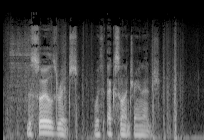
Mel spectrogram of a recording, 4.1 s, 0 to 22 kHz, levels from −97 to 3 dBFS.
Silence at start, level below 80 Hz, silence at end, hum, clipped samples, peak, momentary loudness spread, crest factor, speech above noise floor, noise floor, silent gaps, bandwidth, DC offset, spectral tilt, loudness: 0.15 s; -48 dBFS; 0.2 s; none; under 0.1%; -4 dBFS; 20 LU; 20 dB; 26 dB; -49 dBFS; none; 12 kHz; under 0.1%; -4.5 dB/octave; -23 LUFS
